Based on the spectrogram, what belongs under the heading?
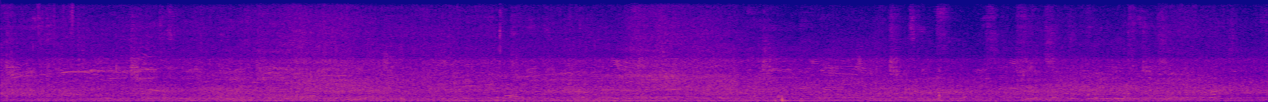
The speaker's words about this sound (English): I can only presume that racket's coming from a boat down there. Oh, there's another one going past, just underneath us.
